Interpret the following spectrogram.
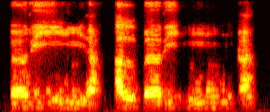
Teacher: Jadi dibaca panjang 4 harokat. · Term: Mat wajib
